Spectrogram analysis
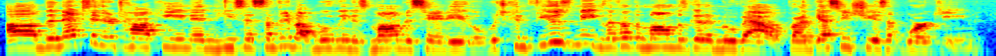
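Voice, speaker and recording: Here a podcast host runs through a reality show recap in loose, rambling conversation, frequently performing other people's quotes. She talks fast with hardly any pauses, in a slightly high, fairly bright voice, captured in a room with noticeable echo.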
